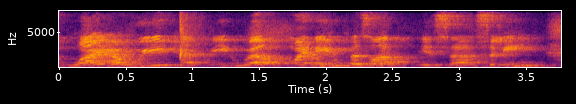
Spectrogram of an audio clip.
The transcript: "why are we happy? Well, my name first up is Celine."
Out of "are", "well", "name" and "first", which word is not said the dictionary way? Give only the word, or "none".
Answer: first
